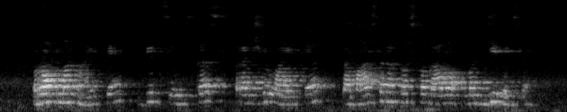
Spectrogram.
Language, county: Lithuanian, Vilnius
